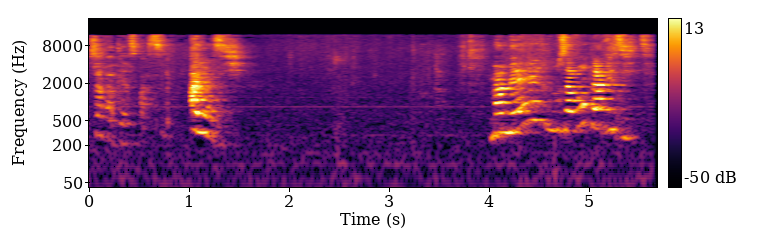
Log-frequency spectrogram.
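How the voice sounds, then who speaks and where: An actress playing a scheming, quick-witted novice nun with a lively, playful manner. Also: female voice, very high voice, far from the mic, heavily acted. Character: scheming, fast-talking young novice nun. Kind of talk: stage comedy acting. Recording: echoey stage heard from afar, faint noise.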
